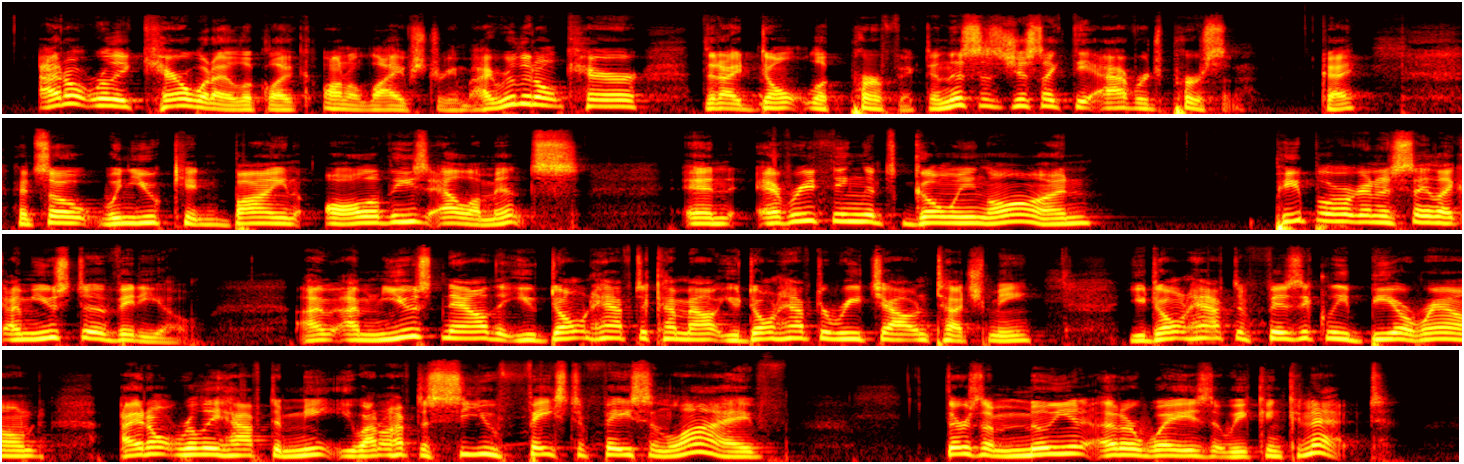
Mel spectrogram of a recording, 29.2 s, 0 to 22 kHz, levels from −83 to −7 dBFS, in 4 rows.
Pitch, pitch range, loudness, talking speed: 180 Hz, 155-200 Hz, -23 LUFS, 225 wpm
